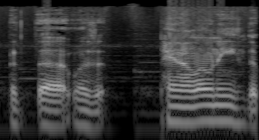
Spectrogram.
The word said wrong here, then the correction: panettone: the cake bread panalone? Is that how you say it? That's what. – Panettone, isn't it? – Yeah, panettone.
